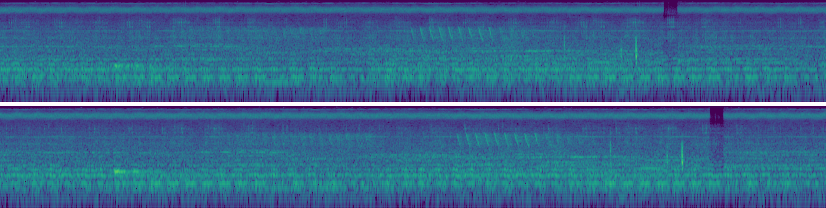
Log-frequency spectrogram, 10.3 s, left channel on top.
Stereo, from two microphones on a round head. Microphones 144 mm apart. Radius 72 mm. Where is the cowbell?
80° right, 2.5 m.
